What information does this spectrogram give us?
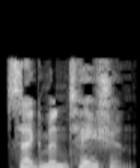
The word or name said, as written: segmentation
